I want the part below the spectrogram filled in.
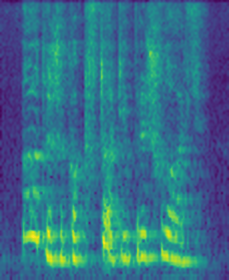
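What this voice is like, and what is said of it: Thin, whiny mocking voice. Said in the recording (Russian): “передразнила себя противным комариным голоском”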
